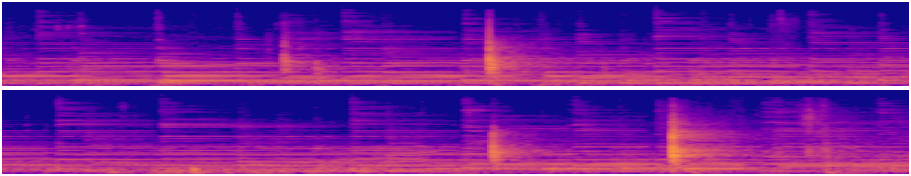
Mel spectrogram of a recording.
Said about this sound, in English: Okay, chopping up the garlic. Nice and fine.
